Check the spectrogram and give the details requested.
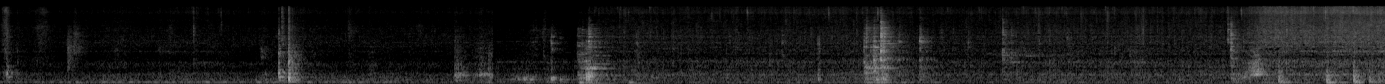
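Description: Tomato and onion masala frying in oil in a nonstick pot, a faint sizzle with a few separate knocks and clatters of a spoon and a steel lid on the pot. From about twelve seconds in the sizzle grows louder, with the clicks of a spoon stirring.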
